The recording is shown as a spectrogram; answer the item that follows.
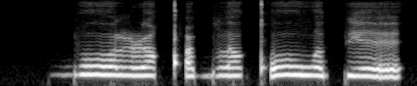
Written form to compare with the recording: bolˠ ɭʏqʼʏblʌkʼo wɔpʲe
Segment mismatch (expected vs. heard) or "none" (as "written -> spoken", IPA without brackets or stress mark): ɔ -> ə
